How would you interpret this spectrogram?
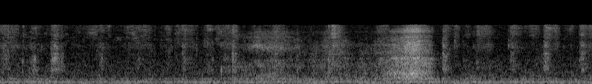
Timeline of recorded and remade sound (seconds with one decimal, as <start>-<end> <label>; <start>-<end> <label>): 0.0-5.9 recorded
